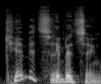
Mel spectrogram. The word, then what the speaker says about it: kibitzing: Kibitzing with people.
